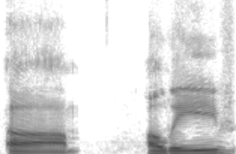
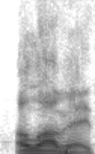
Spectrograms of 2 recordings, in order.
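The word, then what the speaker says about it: Olave: Aleve is how you say his name. Alave, thank you.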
